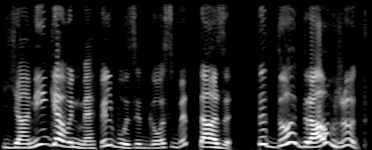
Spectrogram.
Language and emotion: Kashmiri, happy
